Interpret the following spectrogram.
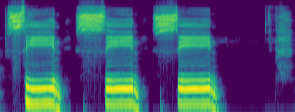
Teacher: সিন আসলে জিহ্বার মধ্যখান থেকে উচ্চারণ হবে, এবং জিহ্বার আগা সামনের দাঁতের সামনে যে 2টা দাঁত আছে তার গোড়ার সাথে লাগবে · জিহ্বার আগা সামনের 2 দাঁতের গোড়ার সাথে লাগায়া সিন, সিন, সিন।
